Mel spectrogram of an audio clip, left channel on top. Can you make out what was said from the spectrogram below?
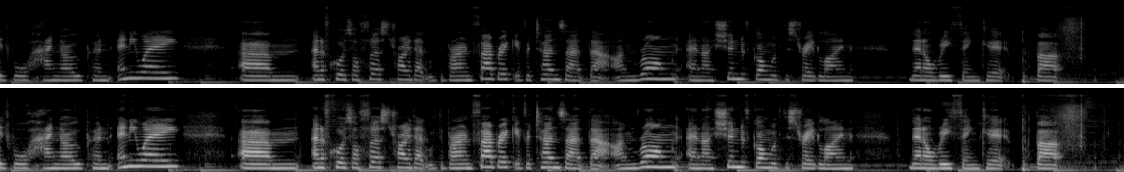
will hang open anyway. And of course, I'll first try that with the brown fabric. If it turns out that I'm wrong and I shouldn't have gone with the straight line, then I'll rethink it. But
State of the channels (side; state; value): left; quieter; 10.7 dB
